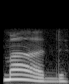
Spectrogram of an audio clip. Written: mud

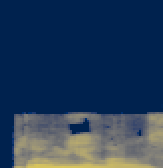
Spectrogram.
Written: plumulose

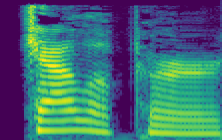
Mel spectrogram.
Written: caliperer

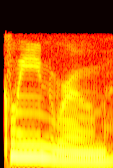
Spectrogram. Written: clean room

